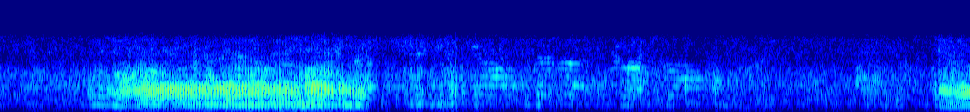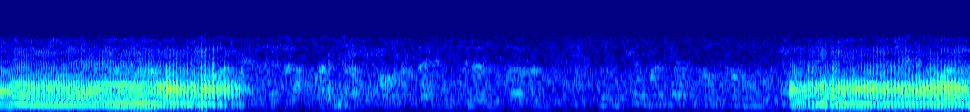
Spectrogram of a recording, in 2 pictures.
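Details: Sleeping dog snoring: loud, rattling, buzzing snores every few seconds with quieter breathing between them.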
